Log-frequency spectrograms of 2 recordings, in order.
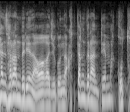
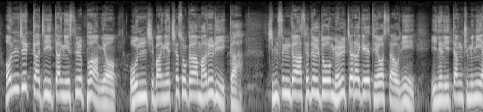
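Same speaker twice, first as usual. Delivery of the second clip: loud, raised recitation of scripture; scripture reading; 4 semitones higher, 4 dB louder than usual. Acted. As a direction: read the verses out with force. Congregation reads scripture aloud. (힘 있게 성경 낭독)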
